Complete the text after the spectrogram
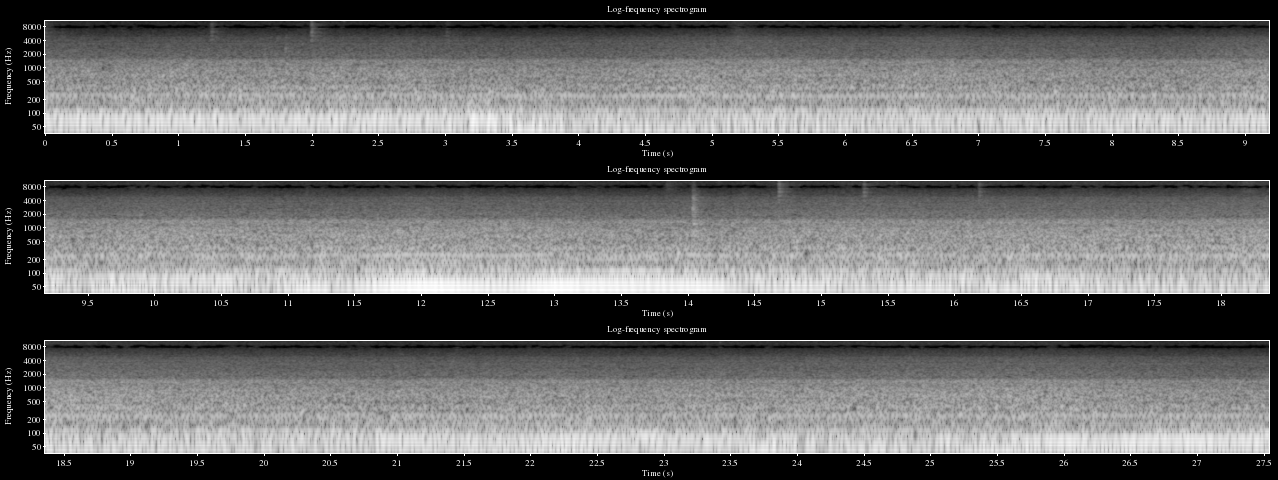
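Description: A bus engine rumbles low and steadily.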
